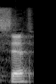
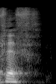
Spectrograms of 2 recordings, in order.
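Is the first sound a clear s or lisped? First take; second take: clear; lisped. First: The first sound is a clear s. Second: The first sound is lisped like th.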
